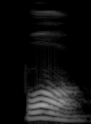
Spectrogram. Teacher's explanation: সেই ঠোঁটে দুটো ঠোঁট একসাথে জুড়ে গিয়ে উচ্চারণ। যখন প বলছে দুটো ঠোঁট কিন্তু জুড়ে যাচ্ছে, প। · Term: ওষ্ঠ ধ্বনি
